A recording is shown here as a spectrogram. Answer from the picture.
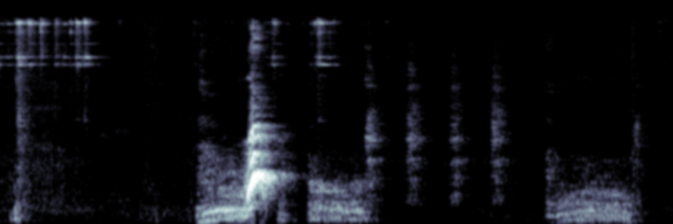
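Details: Domestic dog indoors barking at the family's fish, a new behaviour for her; a low growl rising into one loud sharp bark, followed by further growling rumbles.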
